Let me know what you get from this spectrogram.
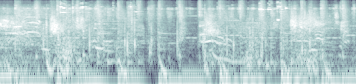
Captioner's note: grunting; thud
